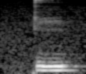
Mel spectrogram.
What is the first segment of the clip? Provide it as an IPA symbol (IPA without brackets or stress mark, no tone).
k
